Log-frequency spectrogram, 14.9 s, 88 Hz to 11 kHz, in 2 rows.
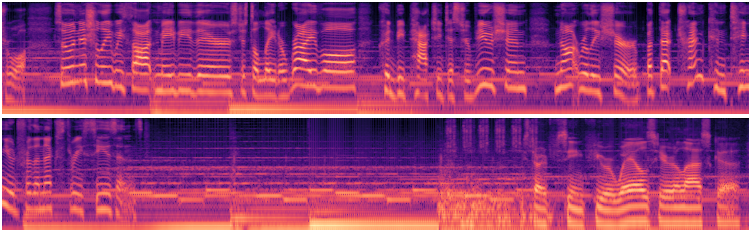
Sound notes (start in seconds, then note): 11.9 camera shutter clicking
